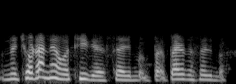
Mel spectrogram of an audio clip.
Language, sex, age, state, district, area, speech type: Urdu, female, 18-30, Bihar, Saharsa, rural, conversation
